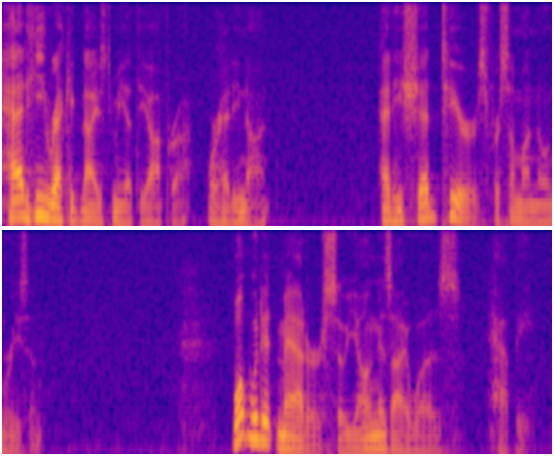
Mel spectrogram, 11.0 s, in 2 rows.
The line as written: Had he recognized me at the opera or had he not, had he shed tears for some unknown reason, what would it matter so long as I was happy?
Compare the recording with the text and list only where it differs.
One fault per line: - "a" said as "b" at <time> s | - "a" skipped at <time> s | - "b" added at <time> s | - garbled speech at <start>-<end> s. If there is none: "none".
- "long" said as "young" at 8.9 s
